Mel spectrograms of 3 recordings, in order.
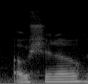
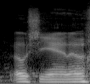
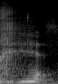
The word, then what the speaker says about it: Oceano: Oceano. Is that how you say it? – Oceano. – Oceano. Sorry, I knew I botched that.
